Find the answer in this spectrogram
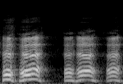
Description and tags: Small outburst of laughter.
